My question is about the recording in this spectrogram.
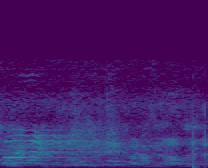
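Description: Indistinct shouting and chatter of players' voices across a football pitch, with one short thud near the end, a ball being kicked.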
